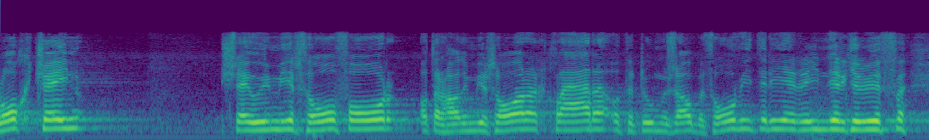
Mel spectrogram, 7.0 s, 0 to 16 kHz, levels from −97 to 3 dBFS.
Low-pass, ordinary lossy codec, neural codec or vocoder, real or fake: 7.2 kHz; Opus, 64 kbps; none; real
